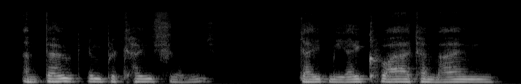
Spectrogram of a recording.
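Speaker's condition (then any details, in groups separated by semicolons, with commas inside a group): Profound deafness, born profoundly deaf, cochlear implant; speech not too bad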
